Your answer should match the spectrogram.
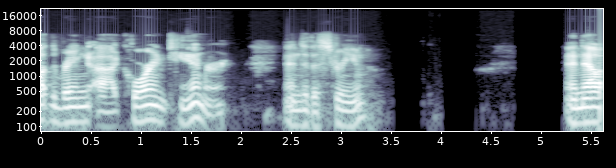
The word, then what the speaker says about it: Kammer: Kammer is like a German word for chamber.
